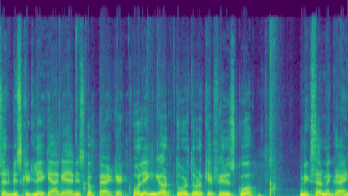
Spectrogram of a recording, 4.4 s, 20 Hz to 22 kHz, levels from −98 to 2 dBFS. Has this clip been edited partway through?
no; 0 cuts

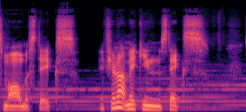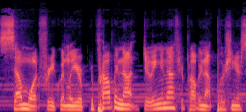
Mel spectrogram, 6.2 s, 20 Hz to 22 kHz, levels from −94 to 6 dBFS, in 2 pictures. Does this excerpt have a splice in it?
yes; 1 cut; at 4.8 s

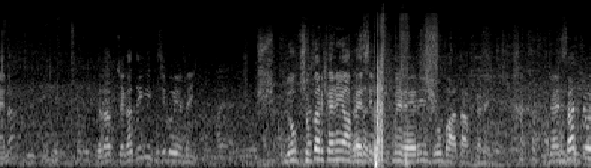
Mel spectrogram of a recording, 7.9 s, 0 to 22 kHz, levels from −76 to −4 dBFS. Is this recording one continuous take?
no; 1 cut; at 3.6 s

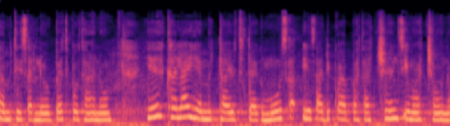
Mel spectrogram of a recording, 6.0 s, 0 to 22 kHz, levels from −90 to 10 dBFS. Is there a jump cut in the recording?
no; 0 cuts

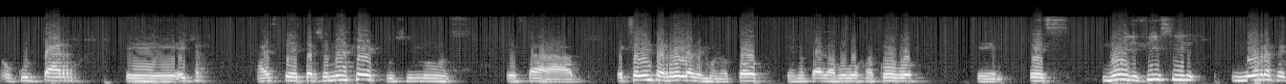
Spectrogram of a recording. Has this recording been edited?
no; 0 cuts

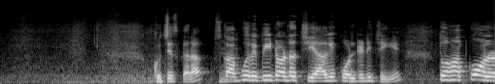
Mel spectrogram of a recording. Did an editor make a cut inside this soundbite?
yes; 1 cut; at 1.7 s

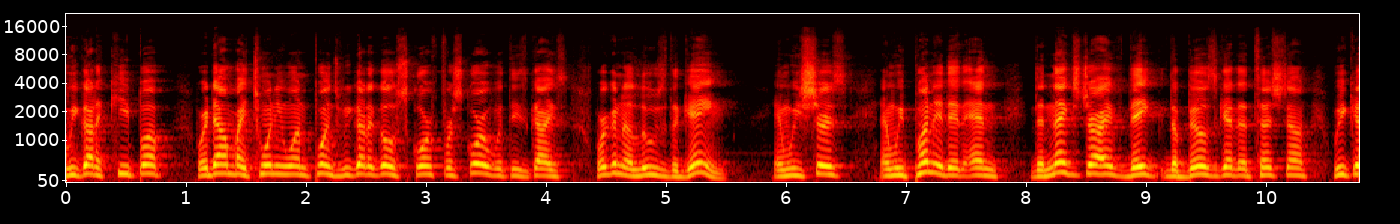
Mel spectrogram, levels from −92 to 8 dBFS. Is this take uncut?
yes; 0 cuts

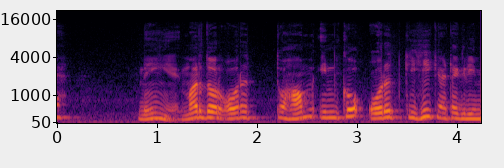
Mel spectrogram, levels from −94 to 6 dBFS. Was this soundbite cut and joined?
no; 0 cuts

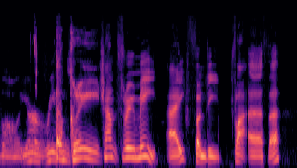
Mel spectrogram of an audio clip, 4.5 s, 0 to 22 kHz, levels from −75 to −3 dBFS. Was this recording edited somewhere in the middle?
yes; 1 cut; at 1.5 s

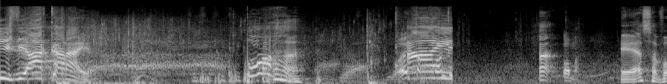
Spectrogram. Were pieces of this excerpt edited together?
yes; 1 cut; at 4.5 s

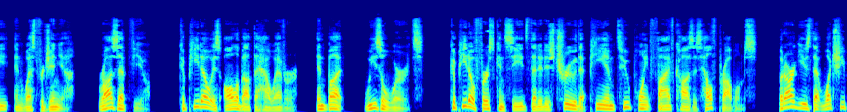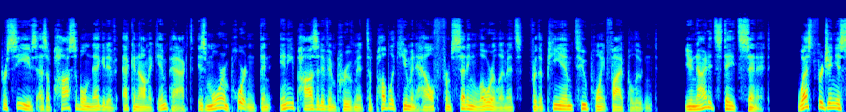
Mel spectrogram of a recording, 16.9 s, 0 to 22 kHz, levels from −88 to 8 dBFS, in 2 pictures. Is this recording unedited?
yes; 0 cuts

